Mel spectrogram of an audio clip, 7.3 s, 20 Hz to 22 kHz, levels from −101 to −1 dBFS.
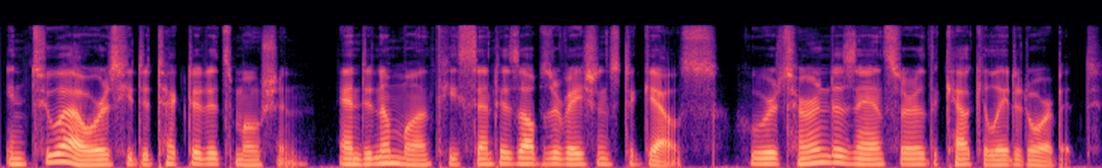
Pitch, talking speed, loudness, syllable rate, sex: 125 Hz, 195 wpm, -19 LUFS, 5.4 syllables/s, male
